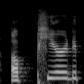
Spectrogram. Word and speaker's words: appeared: appeared 강세 이음절에 오기 때문에 appeared p 입술 터져 나오는 느낌으로 또렷하게 소리 내 주세요.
